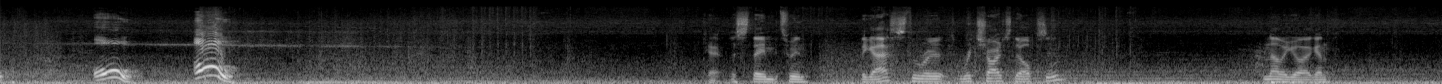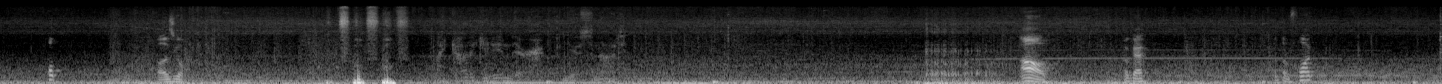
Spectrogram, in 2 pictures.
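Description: A young man speaks calmly into a close microphone.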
